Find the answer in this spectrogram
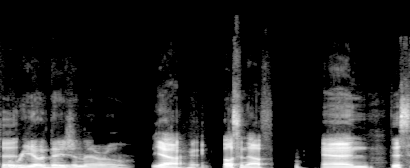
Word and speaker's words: Rio de Janeiro: gonna be talking about is Grand Prix uh Rio the De Niro is that how you pronounce it Rio de Janeiro yeah close enough and this is also GP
